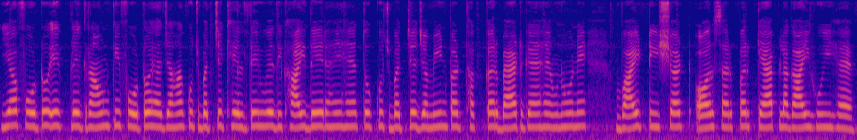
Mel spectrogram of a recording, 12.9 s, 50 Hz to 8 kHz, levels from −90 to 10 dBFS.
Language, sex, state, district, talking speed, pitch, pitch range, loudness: Hindi, female, Bihar, Gaya, 170 wpm, 250 Hz, 245-260 Hz, -29 LUFS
